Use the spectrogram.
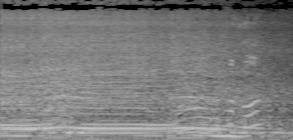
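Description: A car engine runs steadily after a cold start in snowy Canada, a loud, close, continuous hum with slight revving swells while a voice speaks over it.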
